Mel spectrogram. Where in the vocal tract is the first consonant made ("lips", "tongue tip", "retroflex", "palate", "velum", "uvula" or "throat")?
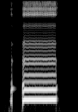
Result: throat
